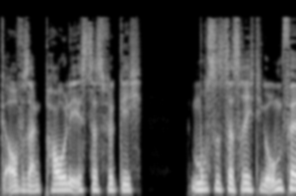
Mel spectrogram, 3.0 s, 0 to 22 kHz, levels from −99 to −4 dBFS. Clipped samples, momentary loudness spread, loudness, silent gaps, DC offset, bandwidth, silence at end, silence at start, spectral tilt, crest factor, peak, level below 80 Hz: under 0.1%; 7 LU; -21 LUFS; 1.42-1.47 s, 1.70-1.86 s; under 0.1%; 15.5 kHz; 0 s; 0 s; -5.5 dB/octave; 18 dB; -2 dBFS; -54 dBFS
